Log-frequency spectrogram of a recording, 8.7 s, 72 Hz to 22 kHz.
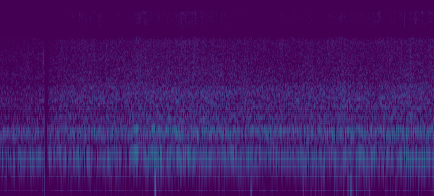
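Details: Honey bees robbing at a Polish apiary in September 2022 make an unbroken droning buzz, with a brief cut near the first second and faint clicks beneath the steady hum.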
